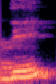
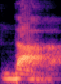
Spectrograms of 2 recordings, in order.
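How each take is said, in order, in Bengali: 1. শব্দটি দীর্ঘ 'ee' স্বরে শেষ হয়। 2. শব্দটি হ্রস্ব 'uh' স্বরে শেষ হয়। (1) "ভাওয়েলের পূর্বে উচ্চারণ হবে দি" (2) "কনসোনেন্টের পূর্বে উচ্চারণ হবে দা"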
